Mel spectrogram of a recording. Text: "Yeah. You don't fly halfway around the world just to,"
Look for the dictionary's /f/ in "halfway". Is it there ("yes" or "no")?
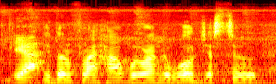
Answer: no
